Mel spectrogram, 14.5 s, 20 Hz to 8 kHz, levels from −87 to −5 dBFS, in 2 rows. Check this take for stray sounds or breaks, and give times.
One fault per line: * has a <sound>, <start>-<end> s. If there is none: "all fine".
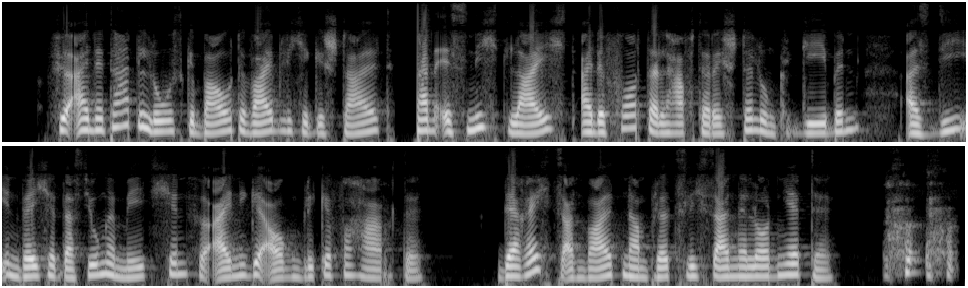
* has a cough, 13.8-14.4 s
